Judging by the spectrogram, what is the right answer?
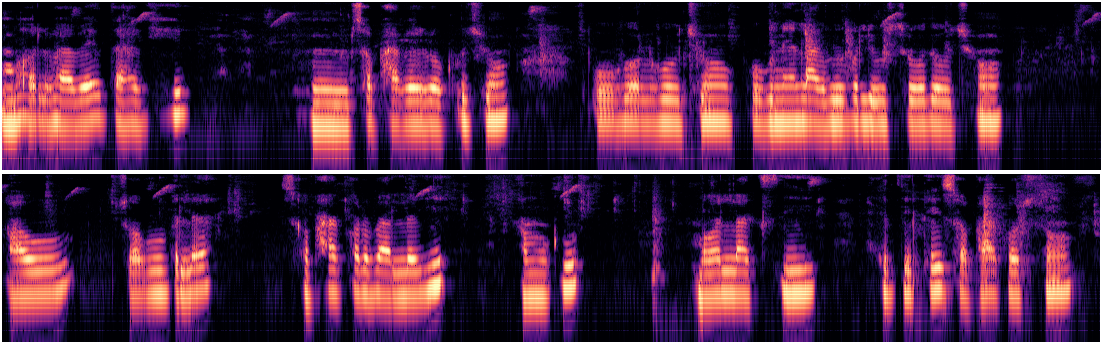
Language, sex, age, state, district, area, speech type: Odia, female, 30-45, Odisha, Bargarh, urban, spontaneous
